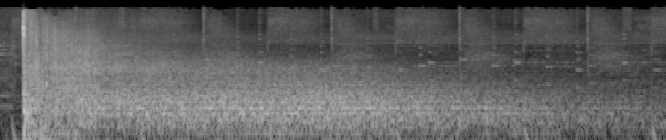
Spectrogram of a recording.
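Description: An explosive charge placed beside a car's front wheel detonating: one sharp blast about a third of a second in, then a long rumbling decay that fades over several seconds. Background music runs underneath.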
